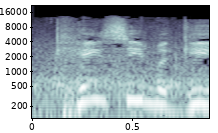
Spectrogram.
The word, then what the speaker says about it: Casey McGee: Casey McGee is how he pronounces it.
